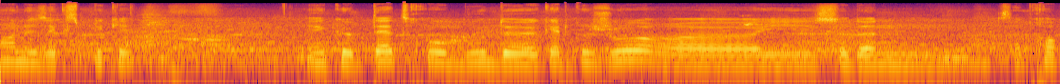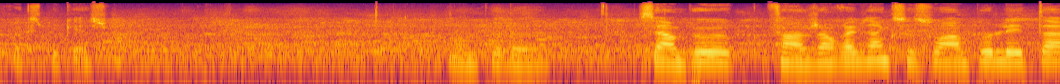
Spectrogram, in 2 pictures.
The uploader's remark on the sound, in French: Toute cette semaine, nous plantons nos micros dans le hall du Centre des Congrès pour suivre au plus près le festival Premiers Plans.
